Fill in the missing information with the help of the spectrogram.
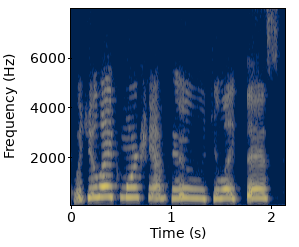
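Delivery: high-pitched polite offer; high, lilting customer-service voice; helpful shop staff. Retold or imitated. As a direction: imitate an eager attendant checking in. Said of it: "they still check in and are like".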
